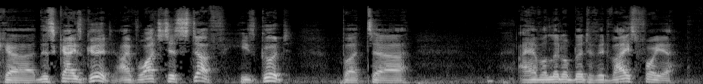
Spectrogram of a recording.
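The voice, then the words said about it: Unclear put-on accent, imitating someone. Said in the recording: “I don't know what accent you're going for today.”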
